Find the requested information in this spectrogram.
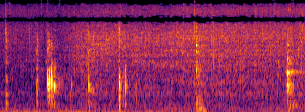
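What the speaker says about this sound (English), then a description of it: "we're going to saute this up for a few minutes" Red and green peppers and shrimp sauté in a pan, with a faint continuous sizzle broken by scattered clicks and scrapes of stirring.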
